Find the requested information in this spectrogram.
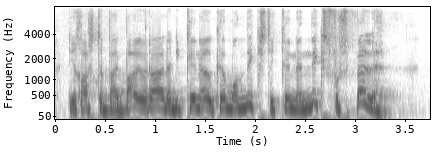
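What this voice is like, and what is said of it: Imperfect imitated Rotterdam accent. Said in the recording (Dutch): “accent was niet helemaal goed nagedaan ... uit Rotterdam dan? Rotterdam.”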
